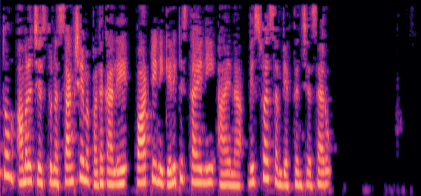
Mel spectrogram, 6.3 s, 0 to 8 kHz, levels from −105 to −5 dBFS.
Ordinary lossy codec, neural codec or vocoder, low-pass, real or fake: MP3, 32 kbps; none; 7.2 kHz; real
